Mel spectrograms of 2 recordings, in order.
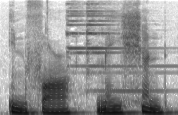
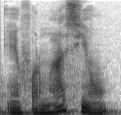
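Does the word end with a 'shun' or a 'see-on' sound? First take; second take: shun; see-on. First: The ending is said like English 'shun'. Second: The ending is said like French 'see-on'. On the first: The speaker calls it right. "bat la wax information" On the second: The speaker calls it wrong. "waxoo information"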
